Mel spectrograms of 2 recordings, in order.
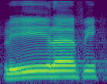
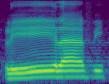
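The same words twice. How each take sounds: The two takes are said the same way.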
